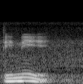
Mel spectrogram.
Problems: constant background noise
